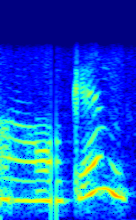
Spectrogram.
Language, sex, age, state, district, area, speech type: Kannada, female, 18-30, Karnataka, Davanagere, rural, conversation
